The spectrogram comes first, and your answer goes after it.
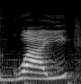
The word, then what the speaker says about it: guay: Decir que algo es guay, que se escribe con G, U, A, Y, né?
